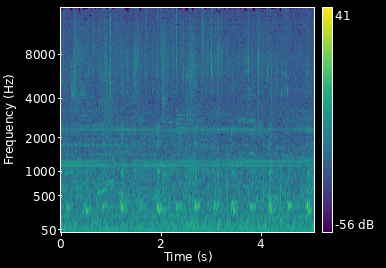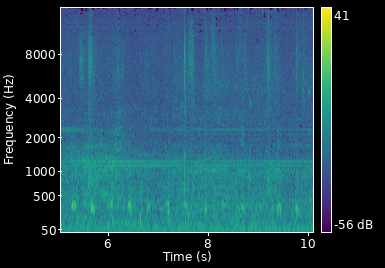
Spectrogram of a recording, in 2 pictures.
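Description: Show-jumping horse cantering and blowing out in time with its strides: a steady run of short, low puffs about two and a half times a second, over a steady low hum.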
